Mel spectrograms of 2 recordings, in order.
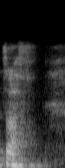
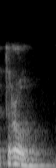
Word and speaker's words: trough: wash draft or water trough okay many students call this water throw yeah it's not correct yeah it is pronounced as t-r-a-f-f yeah watch trough or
